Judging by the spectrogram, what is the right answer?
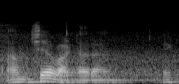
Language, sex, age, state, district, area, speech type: Goan Konkani, male, 18-30, Goa, Murmgao, urban, spontaneous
